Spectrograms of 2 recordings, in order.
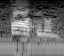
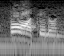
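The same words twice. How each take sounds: No difference in how they are said.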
